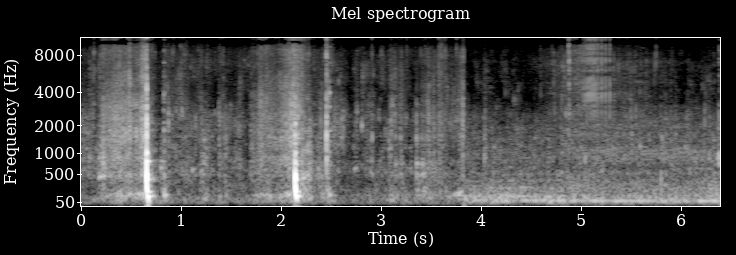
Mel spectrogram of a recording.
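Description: A large knife slicing through firm fresh porcini mushrooms and striking a wooden cutting board. There are two cuts, about a second and a half apart, each a short rasp through the mushroom ending in a sharp knock on the board. A faint low steady rumble follows in the second half.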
